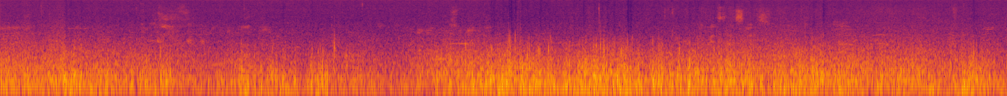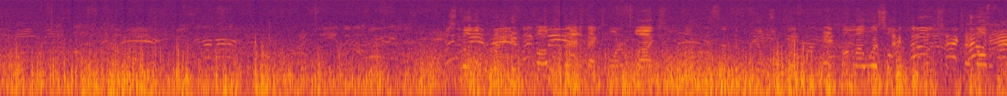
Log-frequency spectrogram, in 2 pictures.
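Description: Wind blows steadily across an open field outdoors.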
